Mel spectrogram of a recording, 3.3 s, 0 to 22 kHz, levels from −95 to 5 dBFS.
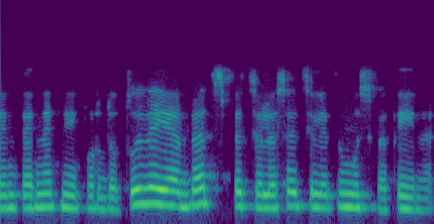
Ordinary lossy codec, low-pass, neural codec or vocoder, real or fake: Opus, 24 kbps; 7.2 kHz; codec, 16 kHz, 16 kbps, FunCodec, trained on Chinese and English, 50 frames a second; fake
